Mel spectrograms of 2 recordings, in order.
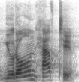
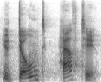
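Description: First: The phrase is said quickly and run together. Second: The phrase is said at a careful, slower pace.

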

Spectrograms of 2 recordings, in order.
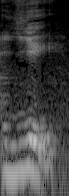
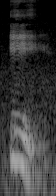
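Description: First: The syllable starts with a 'y' glide. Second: The syllable starts directly with the vowel. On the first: The speaker calls it wrong. "not Ye" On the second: The speaker calls it right. "it's E"

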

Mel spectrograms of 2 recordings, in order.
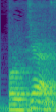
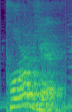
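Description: First: The stress is on the last syllable. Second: The stress is on the first syllable. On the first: The speaker calls it right. "forgetnya yang terakhir ini yang ditekan" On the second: The speaker calls it wrong. "jangan forget, salah pembacaannya"

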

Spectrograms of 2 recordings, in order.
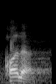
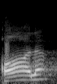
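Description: First: The vowel after the first consonant is short. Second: The vowel after the first consonant is long. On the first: The speaker calls it wrong. "قال بدون مد" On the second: The speaker calls it right. "بدل أن نقول قال"

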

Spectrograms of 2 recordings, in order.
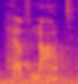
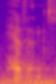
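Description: First: It is said as two full words, 'have not'. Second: It is said as one contracted word, 'haven't'. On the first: "Have and have not can be contracted into haven't" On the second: "contracted into haven't"

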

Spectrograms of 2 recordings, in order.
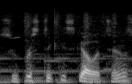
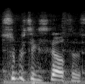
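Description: First: It is said slowly. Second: It is said very fast.

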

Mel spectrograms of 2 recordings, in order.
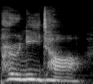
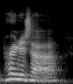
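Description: First: It is said slowly with heavy emphasis on 'ny'. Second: It is said quickly and smoothly, without exaggeration. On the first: "putting massive emphasis on the Y" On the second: "I'm just saying it quickly"

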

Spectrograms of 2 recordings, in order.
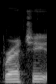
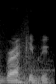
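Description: First: The middle consonant is a 'ch' sound. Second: The middle consonant is a 'k' sound. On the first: The speaker calls it right. "I think Brecci is the correct pronunciation" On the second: The speaker calls it wrong. "But I just say Brecky"

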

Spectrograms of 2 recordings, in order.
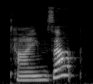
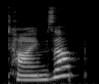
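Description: The two takes are said the same way.

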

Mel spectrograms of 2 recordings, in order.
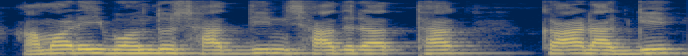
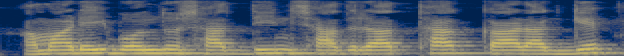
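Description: No difference in how they are said.

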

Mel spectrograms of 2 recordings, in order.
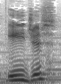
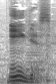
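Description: First: The middle consonant is a soft J sound. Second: The middle consonant is a hard G sound. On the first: "There's two ways to say this" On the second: "just replace the J with a G"

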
